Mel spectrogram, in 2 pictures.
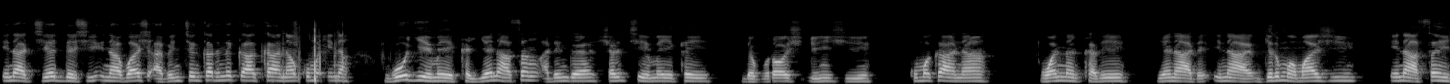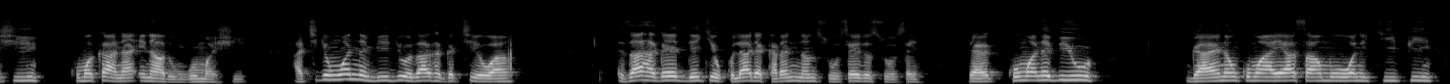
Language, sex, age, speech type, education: Hausa, male, 30-45, spontaneous, tertiary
